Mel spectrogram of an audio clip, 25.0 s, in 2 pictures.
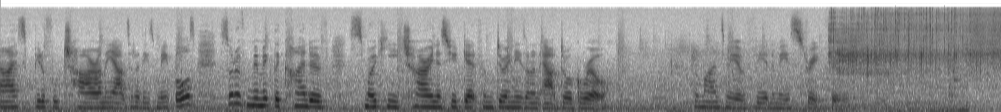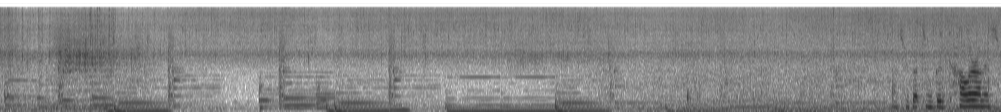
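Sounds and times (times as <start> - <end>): meatballs sizzling in oil: 10.4 - 25.0.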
